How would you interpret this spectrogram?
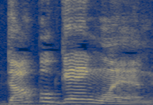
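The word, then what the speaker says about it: Doppelgangland: pronouncing her name I'm going to have trouble pronouncing this D Gangland yep Doppel Gangland there we go at 10 p.m.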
